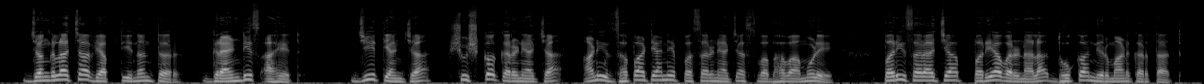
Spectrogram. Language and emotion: Marathi, neutral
